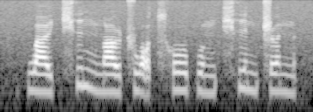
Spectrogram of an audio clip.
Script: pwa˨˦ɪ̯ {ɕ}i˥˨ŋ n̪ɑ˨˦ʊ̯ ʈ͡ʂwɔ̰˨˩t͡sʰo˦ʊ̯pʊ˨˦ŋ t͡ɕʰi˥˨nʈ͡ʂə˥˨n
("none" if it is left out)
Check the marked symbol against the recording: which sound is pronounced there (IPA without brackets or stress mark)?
t͡ɕʰ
